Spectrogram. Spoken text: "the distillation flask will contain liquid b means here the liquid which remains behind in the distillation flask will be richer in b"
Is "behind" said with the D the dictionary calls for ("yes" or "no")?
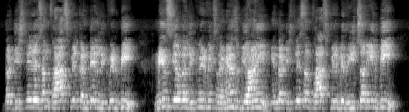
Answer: no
